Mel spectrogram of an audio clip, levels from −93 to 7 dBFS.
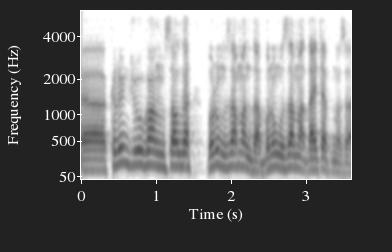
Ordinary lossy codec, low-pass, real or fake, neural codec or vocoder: none; 5.4 kHz; fake; codec, 24 kHz, 0.5 kbps, DualCodec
